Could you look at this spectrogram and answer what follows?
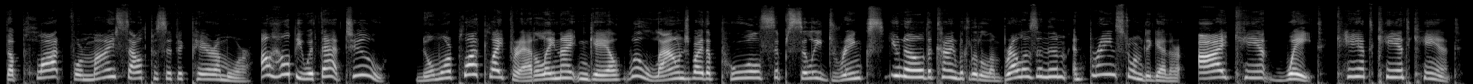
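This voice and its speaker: A shrieking, gushing literary agent, as a woman narrator puts her on, piling one exclamation onto the next. She soars high and swoops wildly in pitch, heard up close in a dry recording. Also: very animated, normal speed, few pauses, dry recording. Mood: scheming. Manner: shouting, breathless exclamations, repeating words.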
